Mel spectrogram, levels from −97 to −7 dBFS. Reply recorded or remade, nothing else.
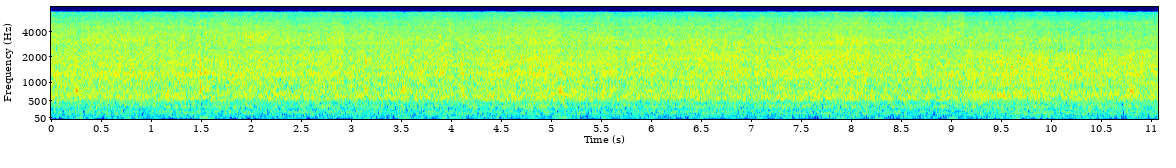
remade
